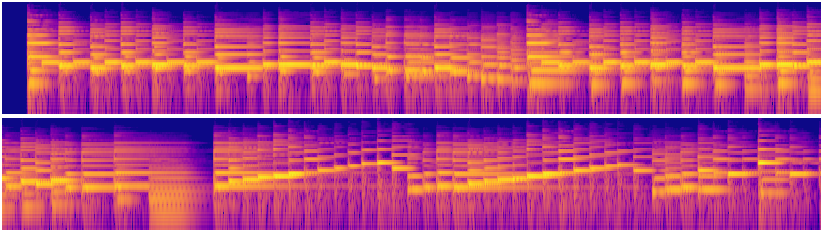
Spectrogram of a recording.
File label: toccata flat major; krebs johann ludwig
